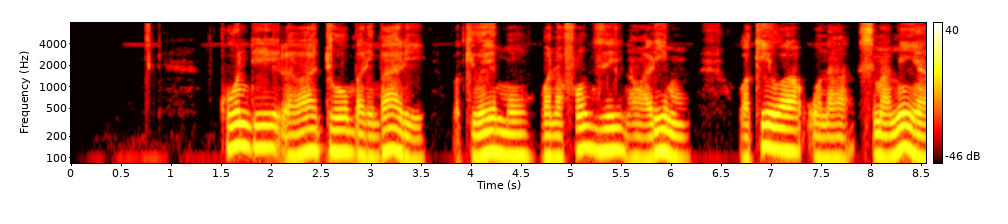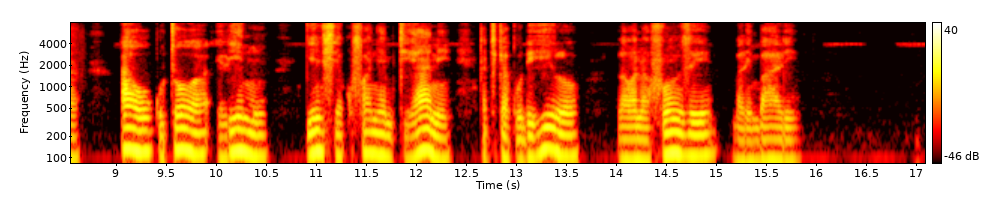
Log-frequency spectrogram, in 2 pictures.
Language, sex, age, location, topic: Swahili, male, 25-35, Dar es Salaam, education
